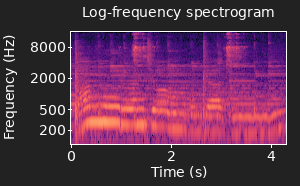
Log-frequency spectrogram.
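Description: A woman singing long, gliding notes of a melody over a steady drone accompaniment. The voice swoops up into a loud held note at the start. A light jingle sounds about every two seconds.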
